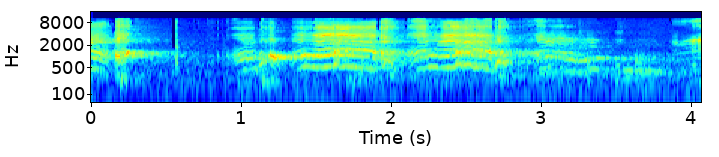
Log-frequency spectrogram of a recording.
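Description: Newborn baby crying in wavering wails, with a short lull about half a second in and a fresh cry starting near the end.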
